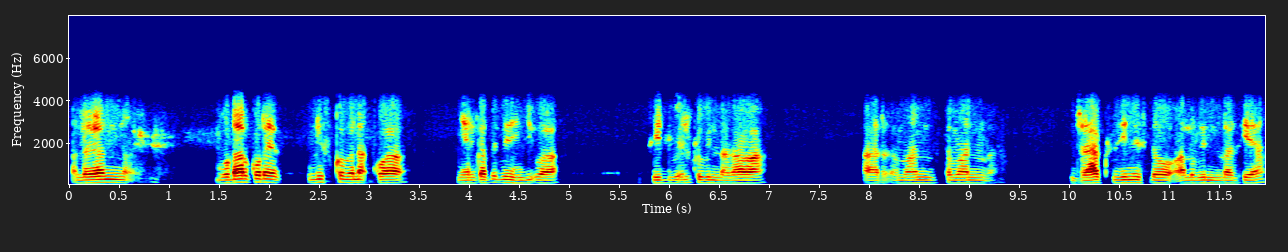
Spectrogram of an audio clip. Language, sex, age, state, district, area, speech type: Santali, male, 18-30, West Bengal, Bankura, rural, conversation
